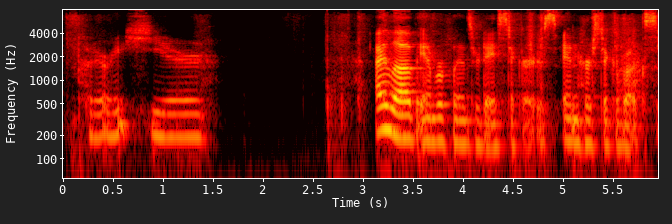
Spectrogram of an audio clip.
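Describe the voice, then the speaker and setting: A woman with a fairly low pitch and a somewhat breathy voice speaks with long, frequent pauses. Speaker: planner vlogger. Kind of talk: casual chat. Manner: soft-spoken.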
